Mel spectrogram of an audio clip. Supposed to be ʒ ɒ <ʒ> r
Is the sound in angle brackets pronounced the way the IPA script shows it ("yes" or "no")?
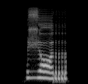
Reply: no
